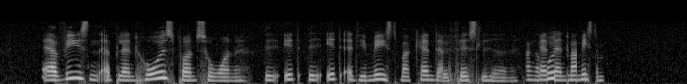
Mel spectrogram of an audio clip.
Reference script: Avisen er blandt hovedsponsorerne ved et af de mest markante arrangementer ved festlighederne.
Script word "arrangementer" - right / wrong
wrong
